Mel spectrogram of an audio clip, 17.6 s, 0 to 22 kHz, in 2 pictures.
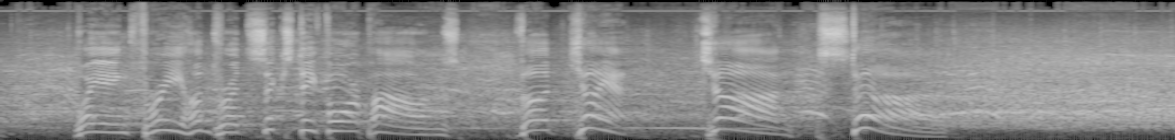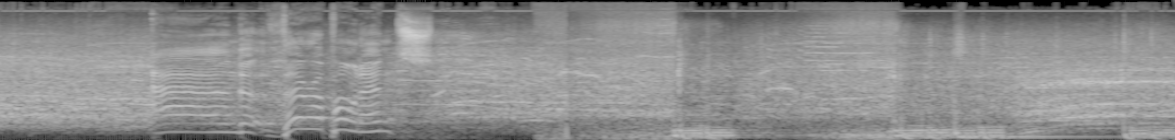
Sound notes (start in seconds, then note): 6.5 audience shouting; 13.1 dramatic music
